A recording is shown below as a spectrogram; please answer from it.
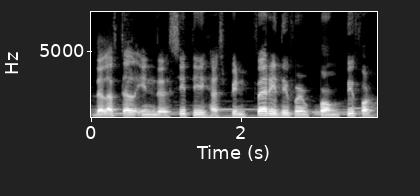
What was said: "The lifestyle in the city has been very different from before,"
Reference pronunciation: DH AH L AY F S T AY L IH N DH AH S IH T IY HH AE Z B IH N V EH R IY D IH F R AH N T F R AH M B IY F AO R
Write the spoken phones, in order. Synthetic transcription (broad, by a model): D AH L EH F T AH L IH N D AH S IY T IY HH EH S B IH N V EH R IY D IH F R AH N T F R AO M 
